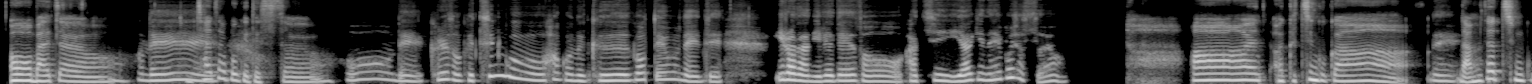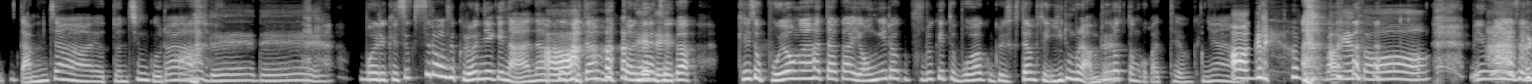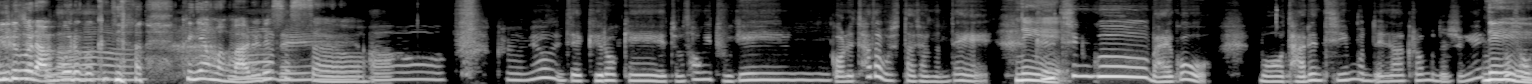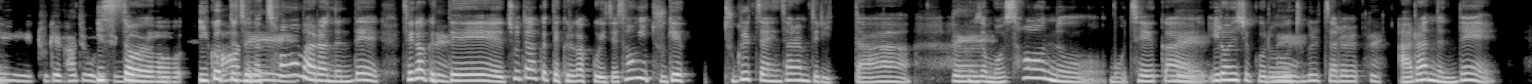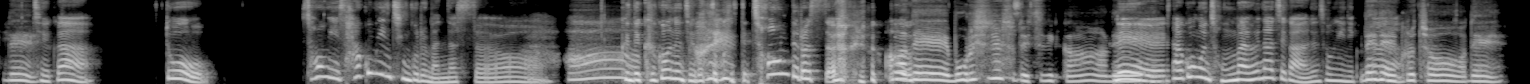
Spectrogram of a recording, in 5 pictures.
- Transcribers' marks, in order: other background noise; laugh; laugh; tapping; laughing while speaking: "그래요"; laugh; laughing while speaking: "그냥"; laughing while speaking: "그래"; laughing while speaking: "들었어요. 그래 갖고"
- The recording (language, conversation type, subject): Korean, podcast, 이름이나 성씨에 얽힌 이야기가 있으신가요?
